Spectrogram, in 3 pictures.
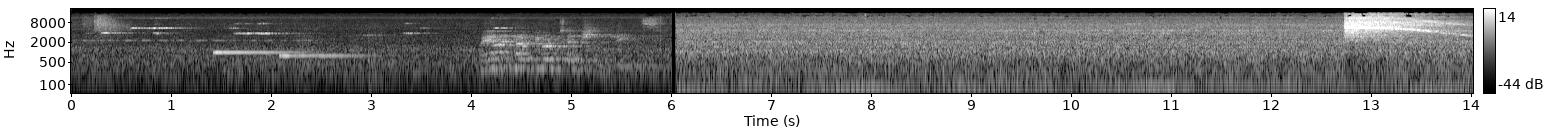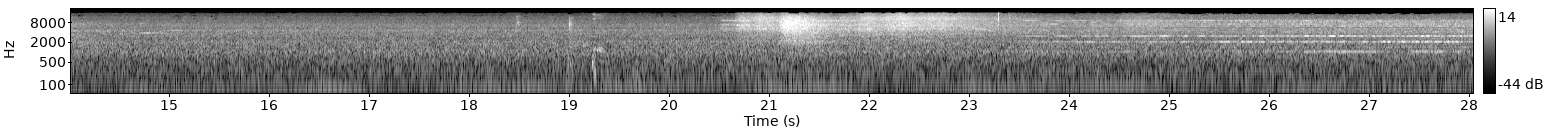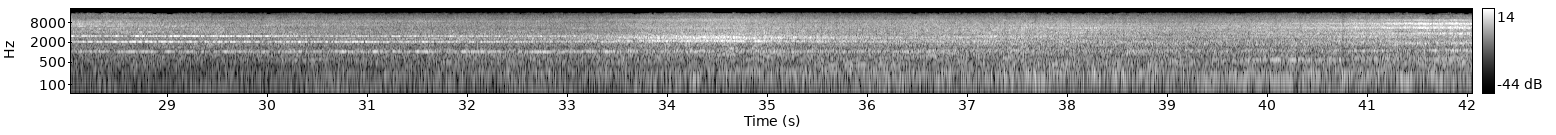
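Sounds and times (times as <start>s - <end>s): air hiss: 12.7s - 13.8s, 20.6s - 23.1s.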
